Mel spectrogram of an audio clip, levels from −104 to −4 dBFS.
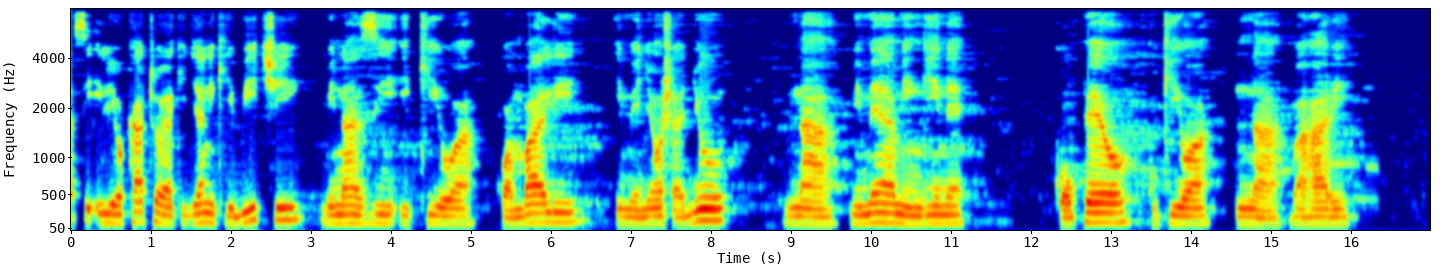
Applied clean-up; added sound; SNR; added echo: none; none; none; none.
